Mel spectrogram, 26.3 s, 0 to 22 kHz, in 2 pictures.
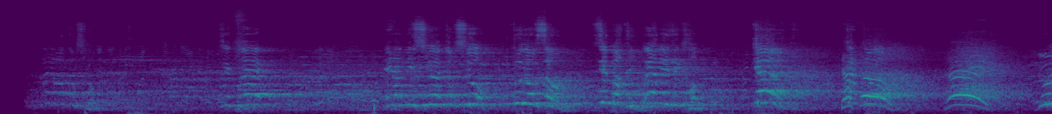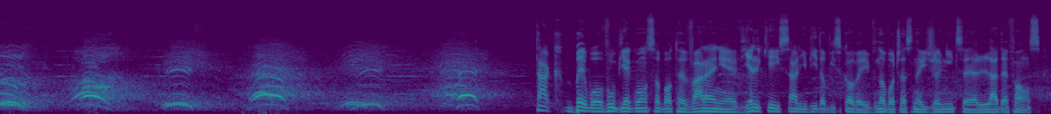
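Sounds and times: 
crowd roaring and cheering at an election rally in an arena in Paris: 0.3s - 26.2s
crowd chanting in unison in a large hall: 1.0s - 19.8s, 25.9s - 26.2s
speech: 5.2s - 9.8s, 10.5s - 13.3s, 19.9s - 26.2s.

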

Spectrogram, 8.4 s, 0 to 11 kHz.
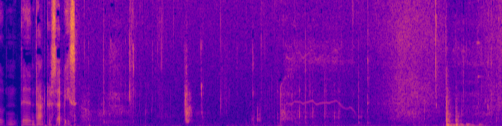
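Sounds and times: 
speech: 0.0s - 1.6s
person sipping and slurping sea moss and mint tea: 1.4s - 7.4s.

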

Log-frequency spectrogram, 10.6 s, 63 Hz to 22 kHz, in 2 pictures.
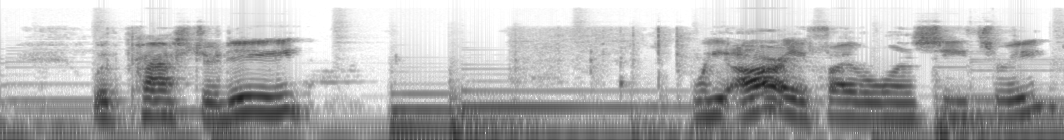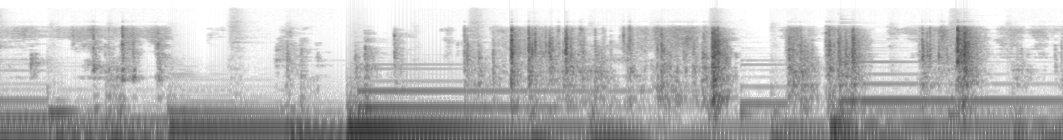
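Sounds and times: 
speech: 0.5s - 2.2s, 3.4s - 5.4s
paper sheets rustling as they are pulled out: 2.6s - 3.6s, 5.3s - 10.6s.

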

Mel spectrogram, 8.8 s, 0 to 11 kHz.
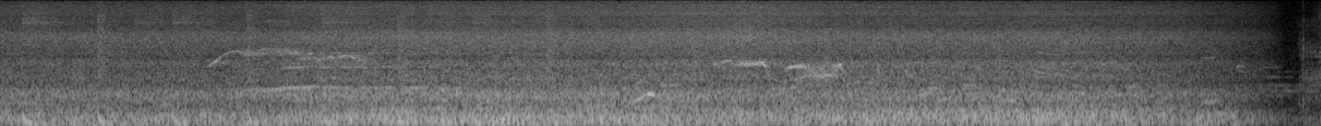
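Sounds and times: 
water splashing from a log flume ride at a theme park: 0.0s - 8.7s
faint voices: 2.0s - 8.7s.

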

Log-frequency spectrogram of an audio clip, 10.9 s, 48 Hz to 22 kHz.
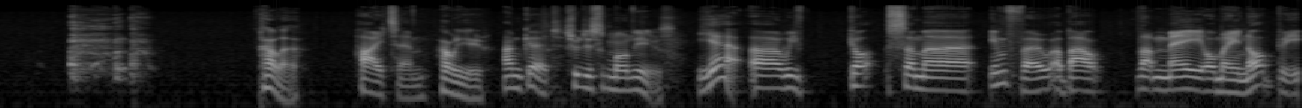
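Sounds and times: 
person coughing: 0.6s - 1.4s
speech: 2.2s - 10.8s.

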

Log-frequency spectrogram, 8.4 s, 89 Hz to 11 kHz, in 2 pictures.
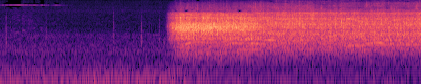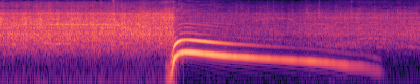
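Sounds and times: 
applause: 1.7s - 8.4s.

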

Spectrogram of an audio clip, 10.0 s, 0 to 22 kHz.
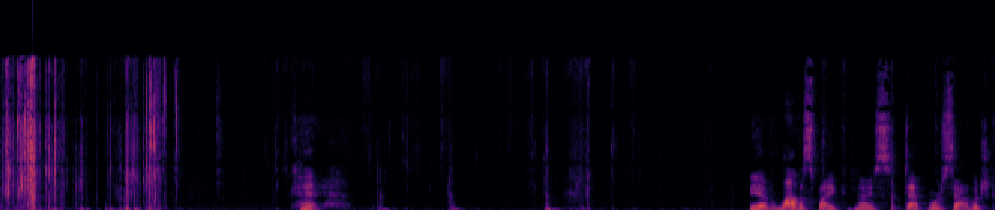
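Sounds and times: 
trading card booster pack wrapper crinkling and tearing as it is opened: 0.0s - 1.8s
speech: 3.0s - 3.4s, 7.5s - 9.9s.

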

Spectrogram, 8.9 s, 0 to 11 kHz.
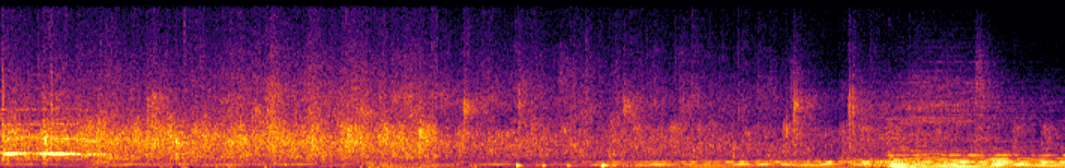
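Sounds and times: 
audience applause: 0.0s - 7.6s
sustained organ or keyboard chords: 4.4s - 8.8s.

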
